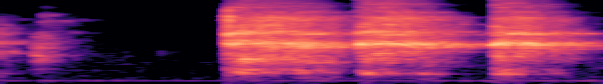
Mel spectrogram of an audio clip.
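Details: A patient's cough shown as a case video: a lot of dry cough, and he feels better sitting stooped with his elbows on his knees. Three harsh, forceful coughs in quick succession after a brief faint sound.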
